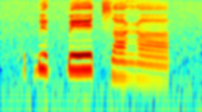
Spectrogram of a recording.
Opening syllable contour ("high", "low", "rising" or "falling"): high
